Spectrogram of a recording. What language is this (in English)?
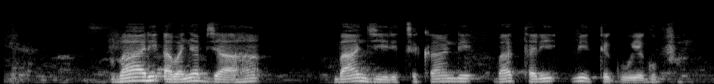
Kinyarwanda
